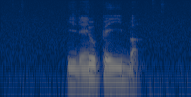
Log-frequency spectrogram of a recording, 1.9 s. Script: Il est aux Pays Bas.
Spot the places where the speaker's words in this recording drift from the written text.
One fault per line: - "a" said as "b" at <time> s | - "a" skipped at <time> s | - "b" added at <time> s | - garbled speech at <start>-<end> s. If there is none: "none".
none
